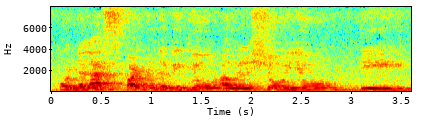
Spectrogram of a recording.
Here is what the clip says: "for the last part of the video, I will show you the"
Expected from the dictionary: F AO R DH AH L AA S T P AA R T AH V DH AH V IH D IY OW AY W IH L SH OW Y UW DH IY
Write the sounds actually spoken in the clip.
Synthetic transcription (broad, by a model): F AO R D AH L AA S T P AA R T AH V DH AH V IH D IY OW AY W IH L SH OW Y UW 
